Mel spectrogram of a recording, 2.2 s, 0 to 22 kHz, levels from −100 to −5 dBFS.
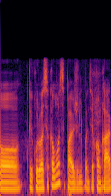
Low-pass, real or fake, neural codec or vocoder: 7.2 kHz; real; none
